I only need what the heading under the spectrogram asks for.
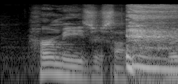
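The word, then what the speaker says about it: Hermès: Calling that one that starts with an H, like Hermes or something. But it's Hermes.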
